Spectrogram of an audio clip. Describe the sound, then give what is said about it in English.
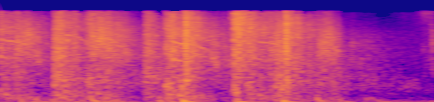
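Gunfire from police riddling a sand pit with bullets, a loud, continuous barrage of many overlapping rapid shots with sharp booming bursts throughout. “Chief Wiggum, Lou and Eddie riddle the sand with bullets.”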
